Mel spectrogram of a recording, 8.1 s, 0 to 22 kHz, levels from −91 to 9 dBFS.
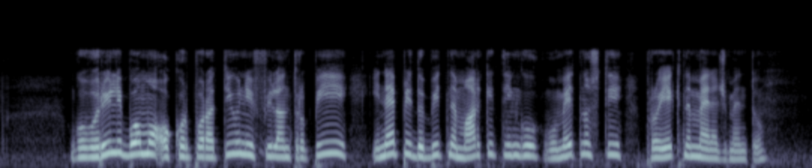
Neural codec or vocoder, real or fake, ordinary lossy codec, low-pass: vocoder, 44.1 kHz, 80 mel bands, Vocos; fake; none; 7.2 kHz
